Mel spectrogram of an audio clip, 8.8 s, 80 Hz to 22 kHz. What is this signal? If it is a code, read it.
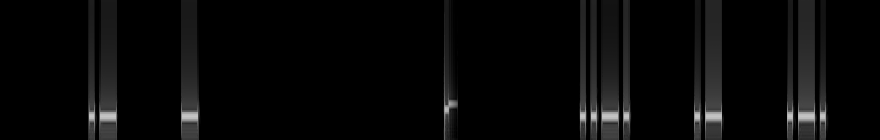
Morse code, heard as a keyed tone, about 22 wpm, spaced as for 10 wpm, 700 Hz. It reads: AT FAR
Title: 4x Character Spacing - Top 500 Words - 22wpm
